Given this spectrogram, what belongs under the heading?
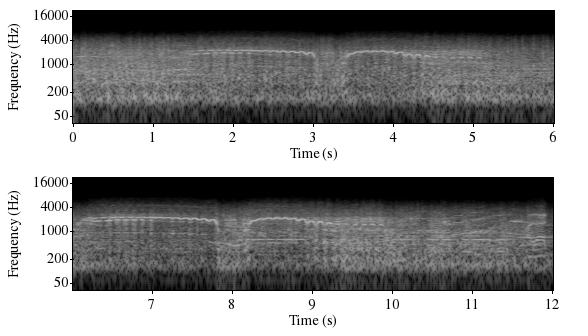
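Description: A stallion and a herd of horses gallop and neigh in a canyon valley, with repeated shrill whinnies rising over a dense, continuous rumble of hoofbeats.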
